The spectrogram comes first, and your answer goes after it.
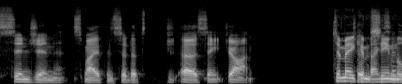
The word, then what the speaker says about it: St. John: John Smythe, the reason why it's pronounced St. John is because it kind of goes back to Norman French origin.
